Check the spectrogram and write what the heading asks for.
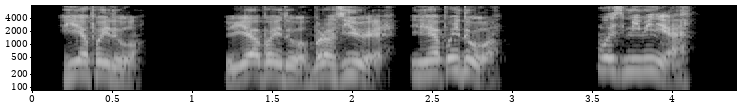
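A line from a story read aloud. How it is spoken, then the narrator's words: Crowd shouting loudly. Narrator (Russian): громко закричали жители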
